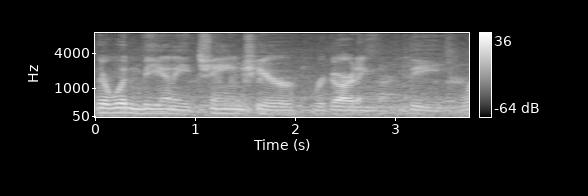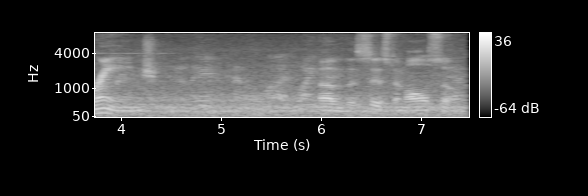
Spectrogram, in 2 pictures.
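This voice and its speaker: A man's voice: low-pitched, steady tone, slow, crowd noise. A man working as a radio interviewer, putting points and questions in a conversational way.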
